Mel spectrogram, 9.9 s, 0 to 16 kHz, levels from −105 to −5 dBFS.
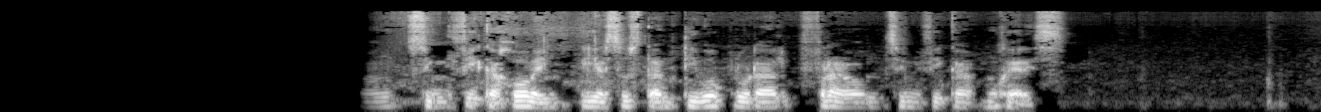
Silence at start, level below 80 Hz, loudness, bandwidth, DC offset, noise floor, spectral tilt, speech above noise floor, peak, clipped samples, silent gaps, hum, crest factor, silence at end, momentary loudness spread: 2.8 s; -64 dBFS; -16 LUFS; 11.5 kHz; under 0.1%; -73 dBFS; -3.5 dB/octave; 57 dB; 0 dBFS; under 0.1%; none; none; 18 dB; 1.95 s; 12 LU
